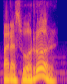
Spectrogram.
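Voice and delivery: ordinary delivery, nothing marked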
